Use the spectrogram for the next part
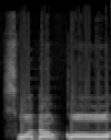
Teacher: قاف کے اوپر کھڑی زبر ہے تو اس کو آپ نے جو ہے وہ کھڑا کر کے ادا کریں اور قاف کو موٹا بھی پڑھیں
